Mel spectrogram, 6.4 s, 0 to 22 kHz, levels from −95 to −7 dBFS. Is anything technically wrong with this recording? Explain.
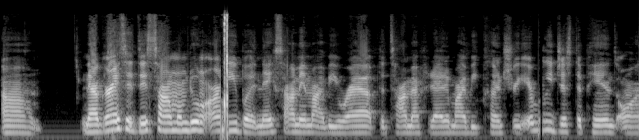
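Yes, there are two instances of damaged data in a compressed stream. The first runs from 2.18 to 2.30 s, right after "this time I'm doing" and before "but next time it". The second runs from 5.36 to 5.44 s, just after "it might be country". In both, corrupted bytes make the decoder misread frames and lose sync until it finds a valid frame header. Each one is heard as a short disruption, about 0.12 s and 0.08 s long, that cuts across the speech.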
